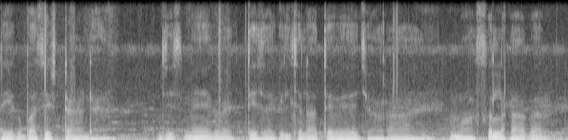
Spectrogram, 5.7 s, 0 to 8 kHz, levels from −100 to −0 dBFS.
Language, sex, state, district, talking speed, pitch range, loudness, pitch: Hindi, male, Uttar Pradesh, Saharanpur, 170 wpm, 115-120 Hz, -18 LUFS, 115 Hz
